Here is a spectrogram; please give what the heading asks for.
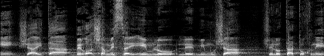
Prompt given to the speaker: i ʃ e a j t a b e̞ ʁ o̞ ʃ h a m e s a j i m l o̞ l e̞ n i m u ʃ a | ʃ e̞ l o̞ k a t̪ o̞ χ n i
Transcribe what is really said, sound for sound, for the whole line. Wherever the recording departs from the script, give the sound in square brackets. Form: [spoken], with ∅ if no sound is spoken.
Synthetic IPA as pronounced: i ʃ e a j t a b e̞ ʁ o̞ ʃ h a m e s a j i m l o̞ l e̞ [m] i m u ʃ a | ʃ e̞ l o̞ [t] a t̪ o̞ χ n i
